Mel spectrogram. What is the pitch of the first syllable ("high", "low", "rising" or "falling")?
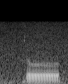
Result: low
